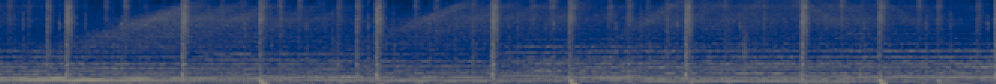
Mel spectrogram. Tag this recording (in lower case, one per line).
music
